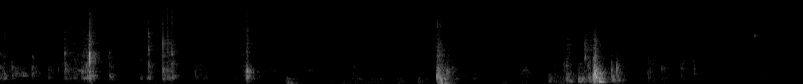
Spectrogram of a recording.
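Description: Items rustle and knock in a cardboard box.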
